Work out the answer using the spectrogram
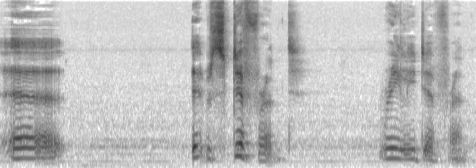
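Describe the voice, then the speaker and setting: This older English woman has a fairly high yet darkish voice, slow and touched with vocal fry. In an interview she recounts memories plainly, with an English accent, performing remembered dialogue as she goes.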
